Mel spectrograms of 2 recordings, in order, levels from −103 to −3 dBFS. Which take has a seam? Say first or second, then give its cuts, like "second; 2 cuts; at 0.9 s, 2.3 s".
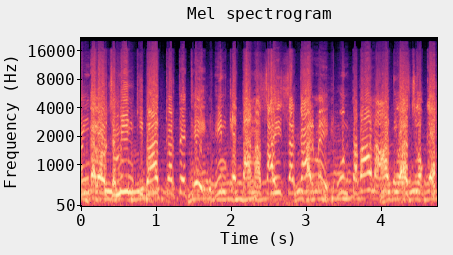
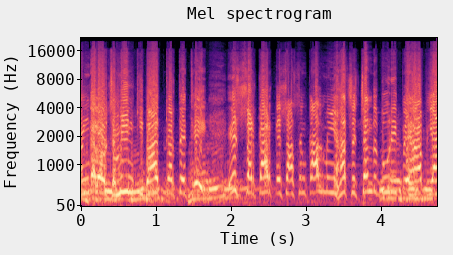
first; 2 cuts; at 1.7 s, 3.4 s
